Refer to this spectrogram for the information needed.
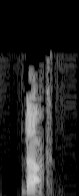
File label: "duck", English; nouns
